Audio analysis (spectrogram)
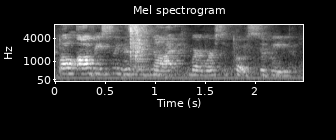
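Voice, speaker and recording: Woman playing a haughty, high-voiced exasperated ex-wife. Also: a little fast, background noise, close to an everyday voice. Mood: haughty, baffled. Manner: exasperated, snobbish, clipped complaints. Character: haughty, indignant divorced professional woman, thirty-nine. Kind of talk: staged musical comedy reading. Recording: roomy distant stage recording, loud music.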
